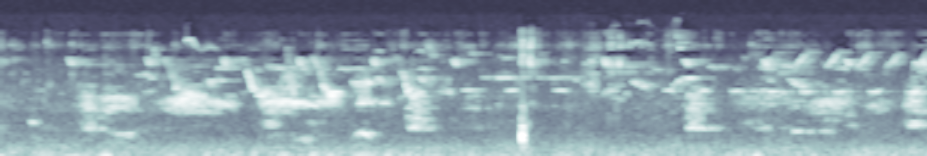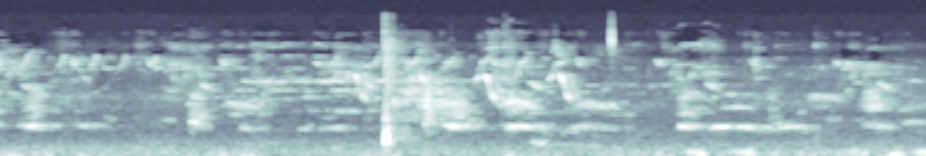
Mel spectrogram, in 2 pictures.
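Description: Birds chirping faintly, many short calls overlapping, with a single sharp click about two-thirds of the way through.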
